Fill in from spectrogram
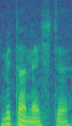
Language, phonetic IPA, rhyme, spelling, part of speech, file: German, [ˈmɪtɐˌnɛçtə], -ɪtɐnɛçtə, Mitternächte, noun, De-Mitternächte.ogg
- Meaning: nominative/accusative/genitive plural of Mitternacht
